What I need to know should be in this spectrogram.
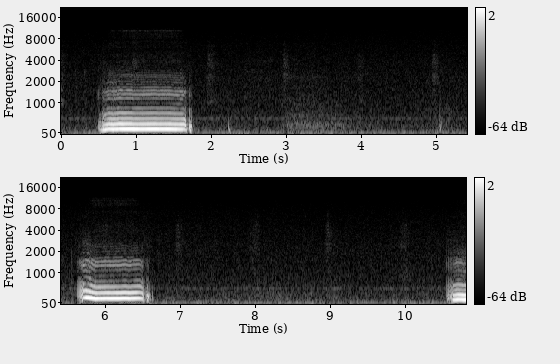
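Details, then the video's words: Pug named Rupert Eli snoring while asleep with his eyes open, indoors; long droning, buzzy tonal snores of about one second each, repeating roughly every five seconds, with quiet breathing gaps between. "Pug snoring with his eyes open"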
